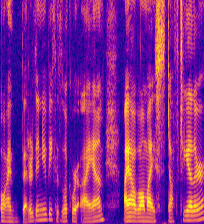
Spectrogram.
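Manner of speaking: ordinary talk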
